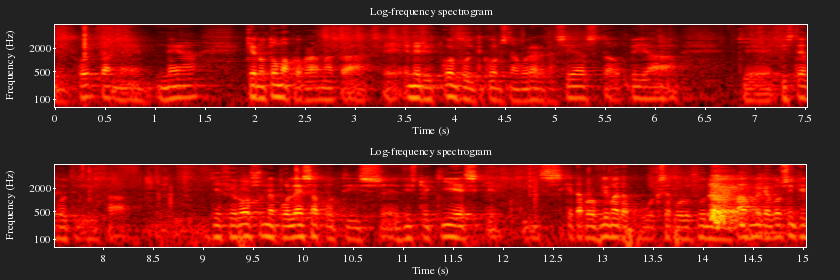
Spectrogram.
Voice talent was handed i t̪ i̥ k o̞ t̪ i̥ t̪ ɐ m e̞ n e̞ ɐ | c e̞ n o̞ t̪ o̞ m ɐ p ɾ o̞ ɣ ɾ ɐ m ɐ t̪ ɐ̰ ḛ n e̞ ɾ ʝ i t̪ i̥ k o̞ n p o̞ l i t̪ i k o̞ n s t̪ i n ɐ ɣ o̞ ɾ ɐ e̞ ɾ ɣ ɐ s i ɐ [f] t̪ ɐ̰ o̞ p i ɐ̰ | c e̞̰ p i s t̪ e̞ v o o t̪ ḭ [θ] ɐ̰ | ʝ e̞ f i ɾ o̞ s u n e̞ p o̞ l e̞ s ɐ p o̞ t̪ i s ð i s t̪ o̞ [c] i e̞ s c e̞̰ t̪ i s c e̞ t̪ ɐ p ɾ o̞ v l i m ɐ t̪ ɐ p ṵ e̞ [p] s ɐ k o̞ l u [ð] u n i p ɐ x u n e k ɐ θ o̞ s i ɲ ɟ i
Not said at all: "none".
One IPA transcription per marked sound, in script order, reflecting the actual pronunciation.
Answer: s, θ, c, k, θ

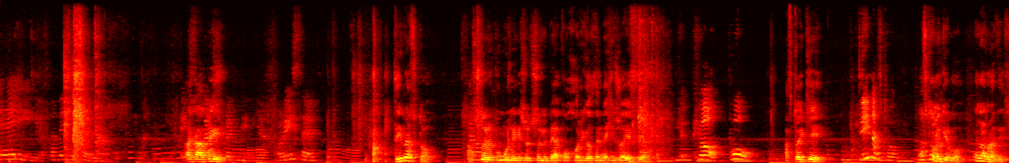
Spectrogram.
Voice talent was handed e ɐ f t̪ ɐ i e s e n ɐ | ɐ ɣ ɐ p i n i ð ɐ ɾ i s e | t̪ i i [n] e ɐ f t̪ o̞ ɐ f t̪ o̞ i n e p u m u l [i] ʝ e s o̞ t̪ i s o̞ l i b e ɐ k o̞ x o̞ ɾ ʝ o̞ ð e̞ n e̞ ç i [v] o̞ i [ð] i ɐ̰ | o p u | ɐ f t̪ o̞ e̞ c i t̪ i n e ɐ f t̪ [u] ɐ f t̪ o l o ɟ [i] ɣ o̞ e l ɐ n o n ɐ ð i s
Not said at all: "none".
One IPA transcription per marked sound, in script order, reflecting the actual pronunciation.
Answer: n, e, z, θ, o, e

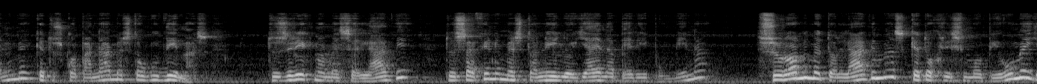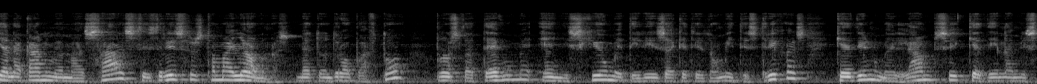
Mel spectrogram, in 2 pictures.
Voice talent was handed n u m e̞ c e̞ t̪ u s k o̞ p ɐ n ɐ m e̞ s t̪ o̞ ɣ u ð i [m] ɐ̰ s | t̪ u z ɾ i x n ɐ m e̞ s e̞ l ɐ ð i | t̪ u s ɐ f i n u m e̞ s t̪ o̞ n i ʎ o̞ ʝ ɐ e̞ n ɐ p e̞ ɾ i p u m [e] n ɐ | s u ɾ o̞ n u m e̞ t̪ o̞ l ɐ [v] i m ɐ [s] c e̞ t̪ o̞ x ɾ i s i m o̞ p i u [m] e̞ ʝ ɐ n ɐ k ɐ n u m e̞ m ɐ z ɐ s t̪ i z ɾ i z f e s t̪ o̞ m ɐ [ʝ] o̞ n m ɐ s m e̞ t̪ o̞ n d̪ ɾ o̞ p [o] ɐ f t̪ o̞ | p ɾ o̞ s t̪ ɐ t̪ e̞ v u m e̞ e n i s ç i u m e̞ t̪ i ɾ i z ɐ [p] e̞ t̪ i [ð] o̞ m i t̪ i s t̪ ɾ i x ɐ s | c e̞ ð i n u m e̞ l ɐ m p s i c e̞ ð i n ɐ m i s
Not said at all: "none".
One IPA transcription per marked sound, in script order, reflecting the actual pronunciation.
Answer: m, i, ð, s, m, ʎ, o, c, ð

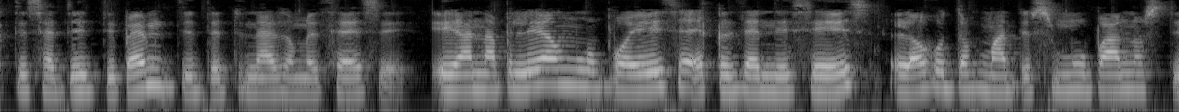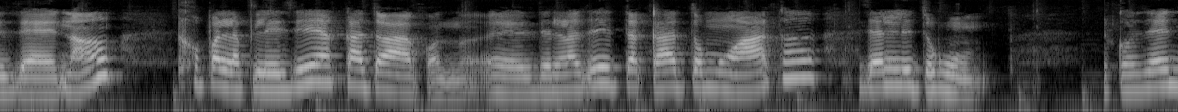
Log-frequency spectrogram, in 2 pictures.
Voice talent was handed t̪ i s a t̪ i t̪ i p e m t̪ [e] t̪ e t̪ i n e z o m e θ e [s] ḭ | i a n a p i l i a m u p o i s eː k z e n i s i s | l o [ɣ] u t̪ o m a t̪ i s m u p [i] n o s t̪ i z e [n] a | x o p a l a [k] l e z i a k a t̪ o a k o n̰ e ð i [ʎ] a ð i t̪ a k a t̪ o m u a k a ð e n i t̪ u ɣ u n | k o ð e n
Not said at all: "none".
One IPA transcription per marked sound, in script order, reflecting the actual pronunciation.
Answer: i, s, ɣ, a, n, p, l

